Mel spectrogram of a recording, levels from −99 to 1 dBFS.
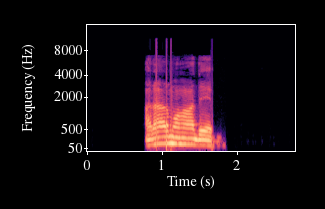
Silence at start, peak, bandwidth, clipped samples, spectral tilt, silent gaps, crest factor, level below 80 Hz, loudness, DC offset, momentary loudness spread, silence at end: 0.8 s; 0 dBFS; 10.5 kHz; under 0.1%; -8.5 dB/octave; none; 14 dB; -44 dBFS; -11 LUFS; under 0.1%; 8 LU; 1 s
